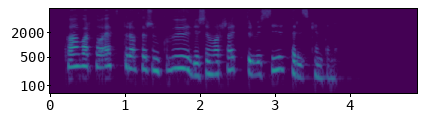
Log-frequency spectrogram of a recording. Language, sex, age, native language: Icelandic, female, 40-49, Icelandic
